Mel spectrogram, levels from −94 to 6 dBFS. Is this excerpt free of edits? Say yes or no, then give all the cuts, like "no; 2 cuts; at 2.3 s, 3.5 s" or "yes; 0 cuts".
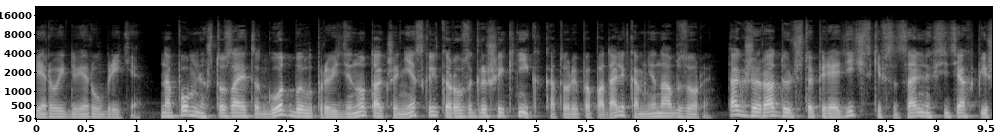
yes; 0 cuts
